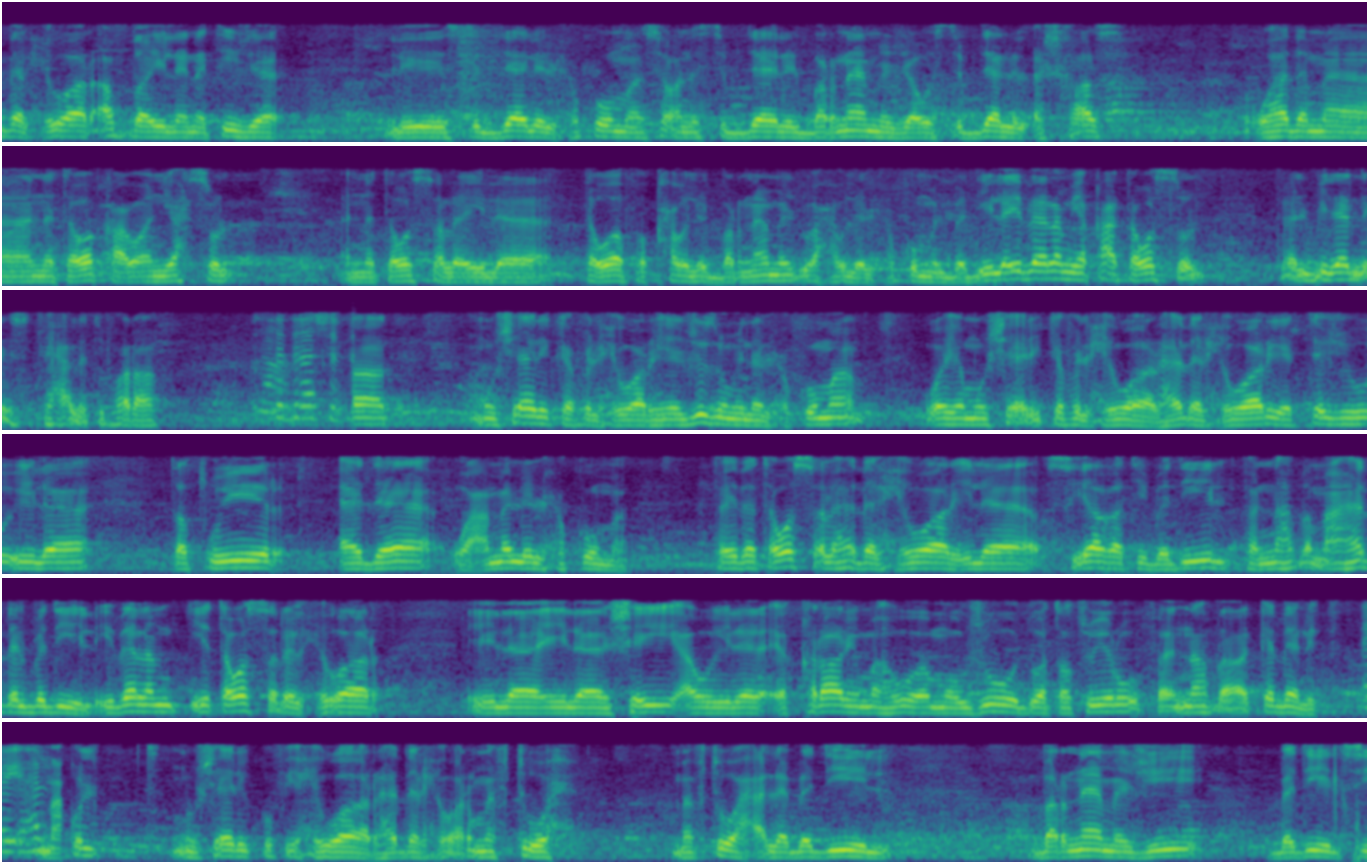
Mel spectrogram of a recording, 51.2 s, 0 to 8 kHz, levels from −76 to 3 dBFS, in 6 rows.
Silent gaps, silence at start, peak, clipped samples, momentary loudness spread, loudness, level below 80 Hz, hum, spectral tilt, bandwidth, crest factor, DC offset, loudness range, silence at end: none; 0 s; 0 dBFS; under 0.1%; 12 LU; -15 LUFS; -46 dBFS; none; -12 dB/octave; 5 kHz; 14 dB; under 0.1%; 2 LU; 0 s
